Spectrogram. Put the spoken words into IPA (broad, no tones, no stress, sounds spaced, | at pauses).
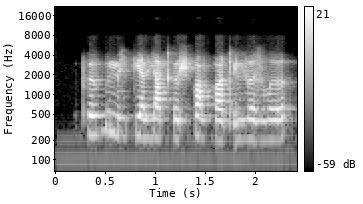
pʰ ɵ v b ʏ m ʏ z kʲ a v j a kʰ ɵ ʃ qʷ a v qʷ e tʼ ʏ lʲ v ɤ z v ɤ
